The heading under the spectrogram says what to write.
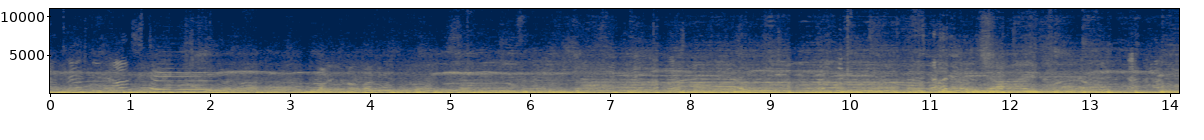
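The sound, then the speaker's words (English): A dense, steady roar of crowd noise and babble as a Pride parade float, a big lorry carrying lots of people, passes by, with a deep engine rumble underneath and scattered high tonal sounds cutting through. “Okay, we have a float approaching with lots of, see, they're big lorries with lots of people on them doing stuff.”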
